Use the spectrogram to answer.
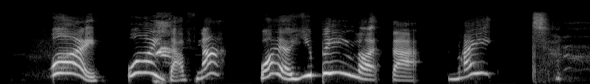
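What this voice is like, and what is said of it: Bad Oliver Twist-style accent. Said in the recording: “You sound like you're auditioning for Oliver Twist, like a really crappy school play version of it.”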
